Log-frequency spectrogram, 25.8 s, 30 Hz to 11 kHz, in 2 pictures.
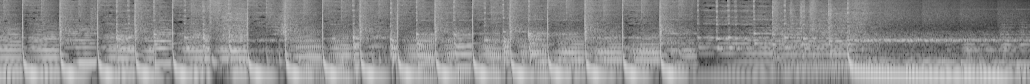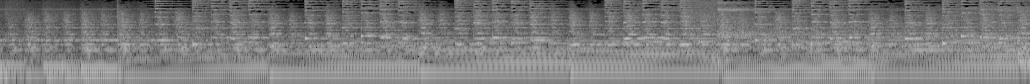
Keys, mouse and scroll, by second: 7.7 click.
